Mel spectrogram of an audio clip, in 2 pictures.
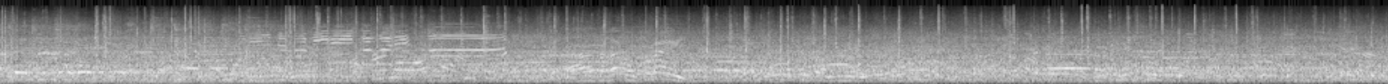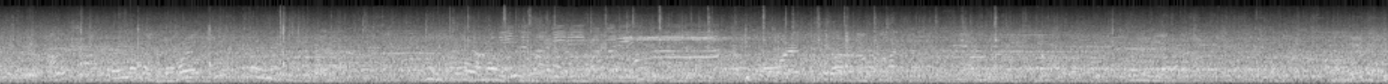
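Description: A large stadium crowd chatters and cheers throughout.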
